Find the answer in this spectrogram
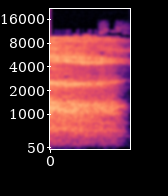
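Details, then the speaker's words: Single harsh, hoarse, barking croup-like cough from an adult who is ill and getting better, worse the day before, who says he sounds like a baby with croup. "I'm in the go home portion of whatever this is. The I have. I sound like a baby with the croup."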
